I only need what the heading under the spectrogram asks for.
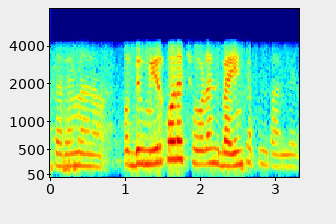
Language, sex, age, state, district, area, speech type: Telugu, female, 30-45, Andhra Pradesh, Vizianagaram, rural, conversation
